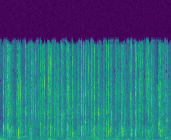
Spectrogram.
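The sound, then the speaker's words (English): Steady, dense hand clapping like a small crowd applauding, for learners at the start of a math lesson, with a rhythmic music beat and sustained tones underneath, at an even loudness throughout. “Kindly clap your hands.”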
